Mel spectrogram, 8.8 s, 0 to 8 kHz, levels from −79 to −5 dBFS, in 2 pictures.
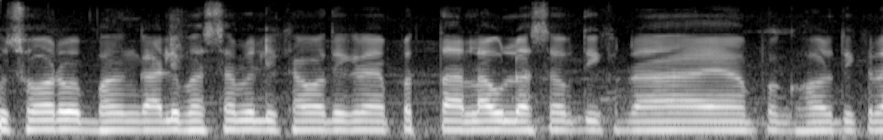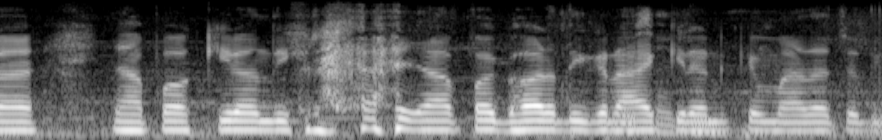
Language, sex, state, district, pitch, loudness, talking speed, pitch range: Hindi, male, Punjab, Kapurthala, 145 Hz, -16 LUFS, 245 wpm, 145-150 Hz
